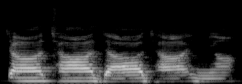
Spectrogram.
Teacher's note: इसके बाद में एक होता है आपका चा वर्ग होता है, चा वर्ग जो हो जाएगा इसको हम तालु वर्ग के नाम से जानते हैं। इनको बोलने में सब में जीभ जो होती है हमारी तालु में टकराती है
